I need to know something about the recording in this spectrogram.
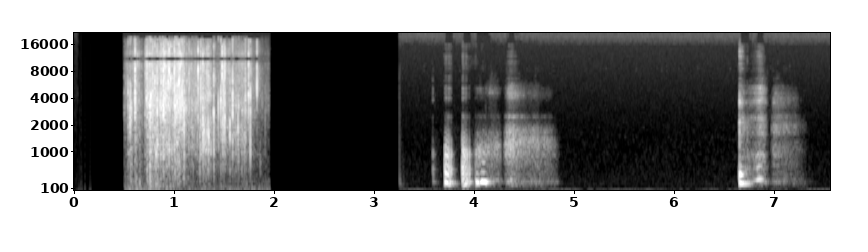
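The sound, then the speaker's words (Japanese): Paper crinkles as a letter found in a shoe locker is unfolded: a dense rustling burst, then a few shorter, softer crackles and rustles after a pause, with no voices. “下駄箱の中に何か入ってる。これは手紙？”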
